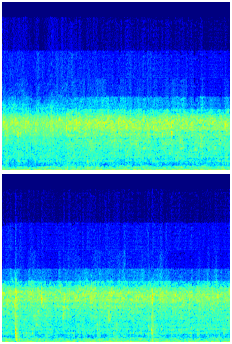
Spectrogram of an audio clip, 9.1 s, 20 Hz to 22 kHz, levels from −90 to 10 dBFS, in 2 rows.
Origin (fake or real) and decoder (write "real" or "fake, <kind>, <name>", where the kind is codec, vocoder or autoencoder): fake, autoencoder, DAC-VAE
